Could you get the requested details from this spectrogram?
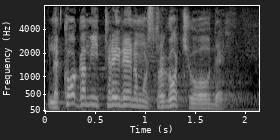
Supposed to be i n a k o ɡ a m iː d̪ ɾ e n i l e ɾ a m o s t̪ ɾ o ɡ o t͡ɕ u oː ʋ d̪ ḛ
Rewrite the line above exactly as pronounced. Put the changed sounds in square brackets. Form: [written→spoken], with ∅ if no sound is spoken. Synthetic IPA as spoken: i n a k o ɡ a m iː [d̪→t̪] ɾ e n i [l→ɾ] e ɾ a m o s t̪ ɾ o ɡ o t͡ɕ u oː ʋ d̪ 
